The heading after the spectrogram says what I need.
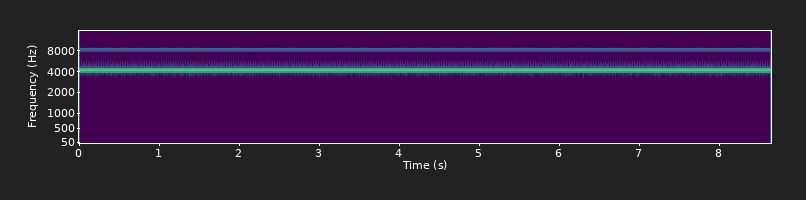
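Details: Simulated tinnitus sound effect: a steady, high-pitched pure tone holding unchanged throughout, imitating constant ringing; tinnitus simulation.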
